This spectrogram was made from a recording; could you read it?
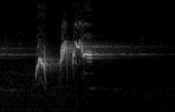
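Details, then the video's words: Red-whiskered bulbul from Thailand delivering a single quick, bubbly phrase of several slurred whistled notes, ending in an echoing fade. "เสียงนกกรงหัวจุก สำหรับต่อ หรือ เปิดให้นกคึก เสียงเพราะๆ"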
